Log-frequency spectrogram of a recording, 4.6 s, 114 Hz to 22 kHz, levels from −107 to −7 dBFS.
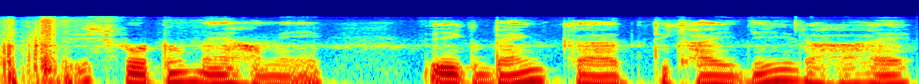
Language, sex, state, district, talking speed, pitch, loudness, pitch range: Hindi, male, Himachal Pradesh, Shimla, 130 wpm, 105 Hz, -20 LUFS, 100-110 Hz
